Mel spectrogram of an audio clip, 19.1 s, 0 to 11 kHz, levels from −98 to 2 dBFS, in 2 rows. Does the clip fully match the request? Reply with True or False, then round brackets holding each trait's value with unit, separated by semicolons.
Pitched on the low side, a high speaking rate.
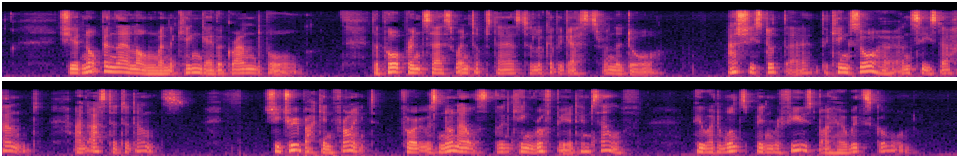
True (125 Hz; 225 wpm)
